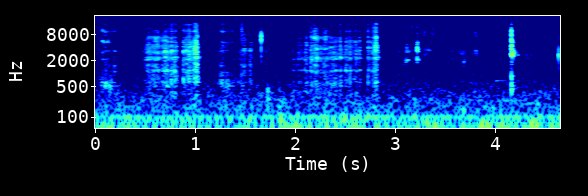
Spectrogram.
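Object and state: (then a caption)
Bar soap scraped with a blade. A metal blade scrapes thick curls off the surface of a solid white soap bar held in the palm. The result is a series of soft, bright, dry scraping strokes with short crisp edges over a quiet low hum, each ending with a sharp little snap.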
